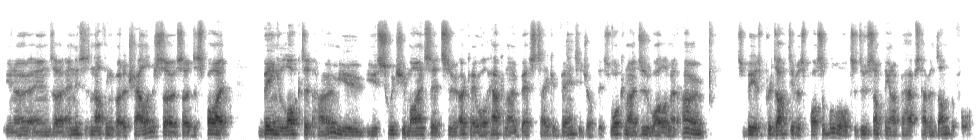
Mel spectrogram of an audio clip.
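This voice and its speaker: A man's voice: low-pitched, steady tone, brisk, reverberant. A man in his thirties with an Australian accent, a guest in a podcast interview, talking in an earnest, upbeat way with many fillers and restarts. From Australia, born in Egypt. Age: 30s.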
